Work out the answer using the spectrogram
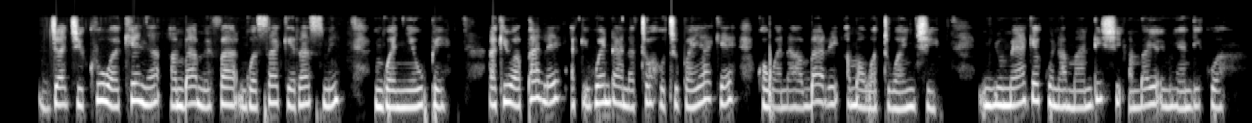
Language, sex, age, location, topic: Swahili, male, 36-49, Nakuru, agriculture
